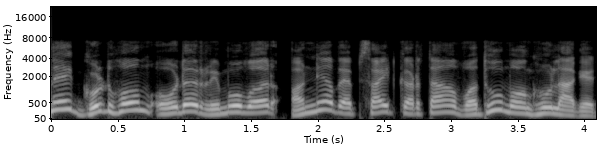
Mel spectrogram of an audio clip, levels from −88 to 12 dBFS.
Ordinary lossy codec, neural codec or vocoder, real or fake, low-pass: none; codec, 16 kHz, 4 kbps, X-Codec, HuBERT features, trained on LibriSpeech; fake; 7.2 kHz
